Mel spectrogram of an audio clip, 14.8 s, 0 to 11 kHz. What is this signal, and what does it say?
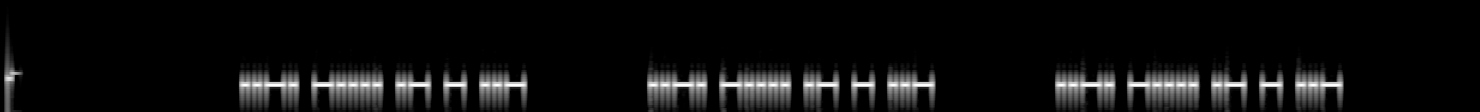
Morse code, heard as a keyed tone, about 21 wpm, 700 Hz. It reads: F6ATU F6ATU F6ATU
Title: DXCC-100 Call Signs - 5 Characters - Repeated 3x - 20wpm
